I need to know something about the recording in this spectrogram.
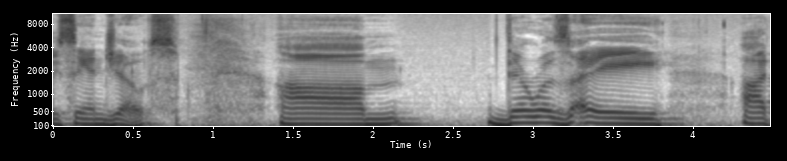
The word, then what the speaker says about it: San Jose: You would look at that as San Jose. It was actually San Joe's.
